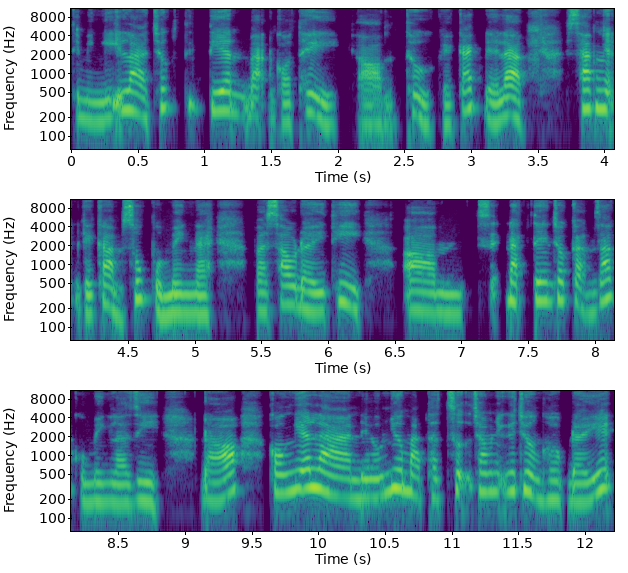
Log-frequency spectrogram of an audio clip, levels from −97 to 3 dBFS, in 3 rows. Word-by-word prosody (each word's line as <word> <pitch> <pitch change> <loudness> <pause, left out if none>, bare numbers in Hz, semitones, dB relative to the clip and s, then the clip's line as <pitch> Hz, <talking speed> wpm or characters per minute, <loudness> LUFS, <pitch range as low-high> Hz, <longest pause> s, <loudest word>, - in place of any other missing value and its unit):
thì 200 - -8
mình 175 -2 -5
nghĩ 180 - 0
là 260 - +3
trước 285 - -3 0.2
t - - -4
tiên 255 -3 +1
bạn - - -2
có 165 0 -6
thể, 195 -11 -2 0.2
ờm, - - -2
thử 160 - -3
cái 155 - -8
cách 270 +2 +2
đấy 170 -1 -1
là 210 - +6 0.3
xác 275 0 +4
nhận 265 -2 +2
cái 165 - -1
cảm 165 - +1
xúc 275 - +4
của - - 0
mình 165 +1 +1
này, 160 -1 0 0.4
và 180 - -2
sau 230 +6 +4
đấy 180 -4 0
thì, 235 -7 -2 0.3
ờm, 180 -2 +1 0.3
sẽ - - +1
đặt 255 -2 +3
tên 260 -1 +1
cho 265 - +1
cảm 225 -9 -4
giác 270 +7 +3
của 180 - -8
mình 180 0 -5
là 170 0 -2
gì. 180 -1 -3 0.3
Đó, 190 +8 +4 0.2
có 250 -1 +1
nghĩa 290 +3 +4
là 245 -8 +6
nếu 210 +1 -1
như 295 +3 +4
mà 250 -3 +2
thật 215 -1 -7
sự 255 - +2
trong 265 -1 0
những 265 - -7
cái 270 - 0
trường 260 -7 0
hợp 195 0 -4
đấy 180 +4 -1
ấy, 295 +3 +1
215 Hz, 270 wpm, -22 LUFS, 180-260 Hz, 0.4 s, là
